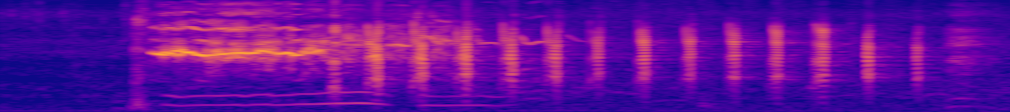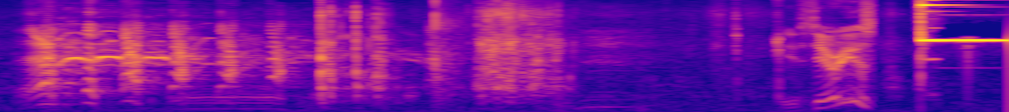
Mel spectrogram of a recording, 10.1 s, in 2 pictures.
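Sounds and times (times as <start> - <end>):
snickering laugh: 0.6 - 7.6.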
